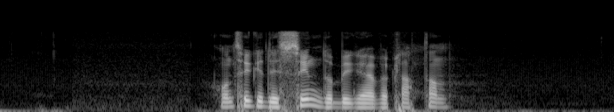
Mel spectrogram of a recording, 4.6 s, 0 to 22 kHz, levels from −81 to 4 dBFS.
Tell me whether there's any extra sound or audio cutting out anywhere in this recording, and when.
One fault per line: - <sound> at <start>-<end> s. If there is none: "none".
none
